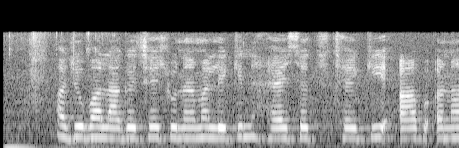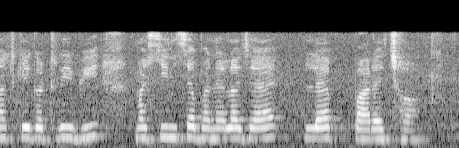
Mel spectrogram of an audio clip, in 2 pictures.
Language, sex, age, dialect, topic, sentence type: Maithili, female, 18-24, Angika, agriculture, statement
